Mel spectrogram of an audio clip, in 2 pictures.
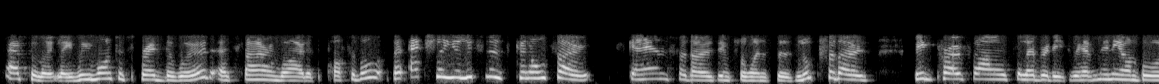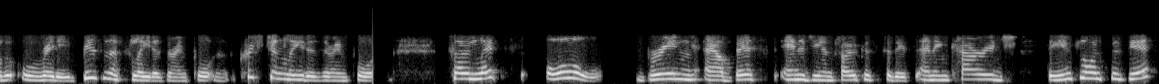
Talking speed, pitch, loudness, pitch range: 155 wpm, 225 Hz, -14 LUFS, 195-270 Hz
